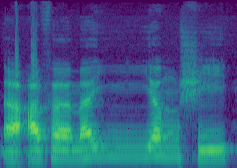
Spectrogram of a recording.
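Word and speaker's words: أَفَمَن يَمْشِي: ইয়াকে এই জায়গায় মোশাদ্দিদ বানানো হয়েছে এজন্য একসাথে উচ্চারণ হবে তাহলে আফামাইশি তাহলে ইয়ামশি শব্দটা কিভাবে আসলো সেটা আমরা বিশ্লেষণ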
